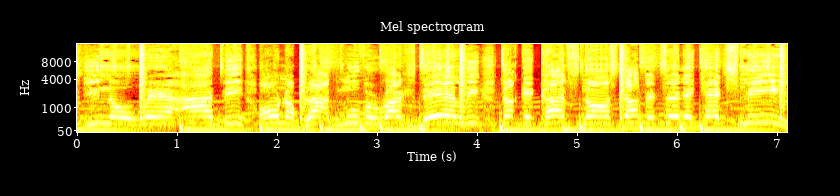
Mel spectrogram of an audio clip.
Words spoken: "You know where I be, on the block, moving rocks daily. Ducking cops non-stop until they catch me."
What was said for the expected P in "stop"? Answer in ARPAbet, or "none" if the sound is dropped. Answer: F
